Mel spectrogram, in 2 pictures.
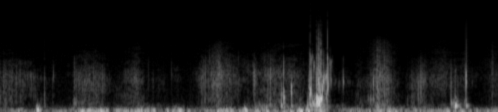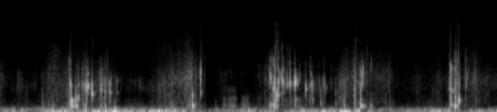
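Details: Stomach growling recorded for ASMR: continuous low gurgles, squelches and bubbling pops from the belly; ordinary borborygmi.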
